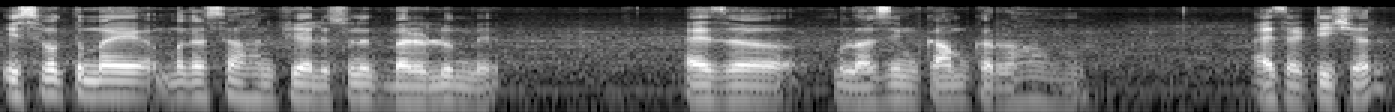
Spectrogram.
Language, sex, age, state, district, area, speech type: Urdu, male, 30-45, Uttar Pradesh, Mau, urban, spontaneous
